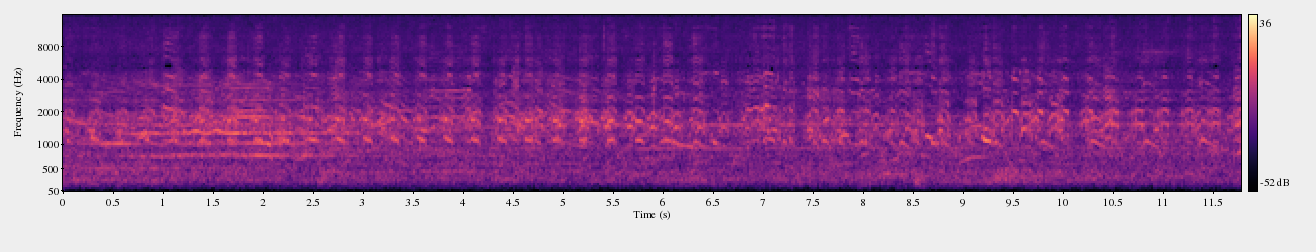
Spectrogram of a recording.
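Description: Many birds calling at once, short repeated calls overlapping without a break, over a steady low city hum.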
